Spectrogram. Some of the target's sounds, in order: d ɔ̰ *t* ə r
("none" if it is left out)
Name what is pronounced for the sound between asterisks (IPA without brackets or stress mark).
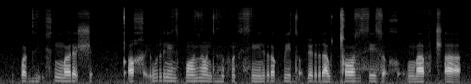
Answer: ɗ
